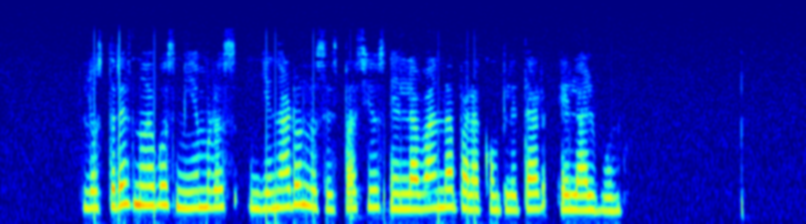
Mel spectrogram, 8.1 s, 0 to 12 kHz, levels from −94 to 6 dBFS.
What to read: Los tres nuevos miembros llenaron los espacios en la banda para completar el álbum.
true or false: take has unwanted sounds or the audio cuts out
false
